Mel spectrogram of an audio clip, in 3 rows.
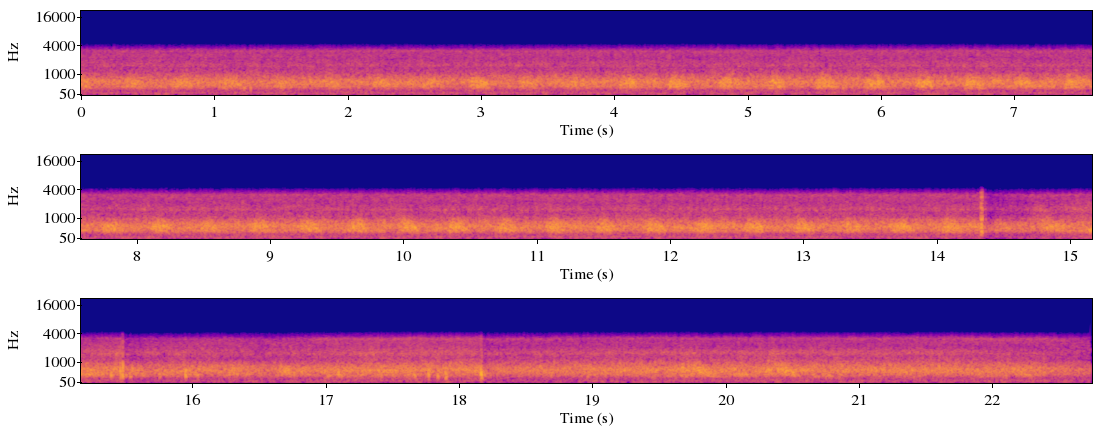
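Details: Fetal heartbeat at 11 weeks of pregnancy on handheld Doppler: fast, whooshing galloping pulses around 158 a minute under steady hum.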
